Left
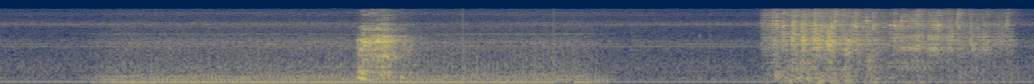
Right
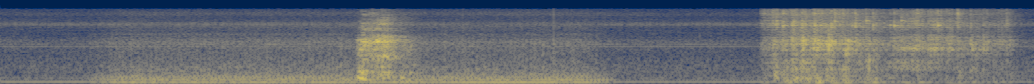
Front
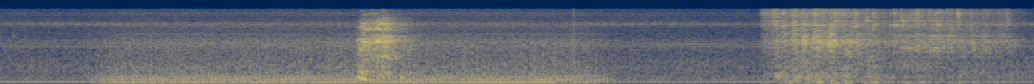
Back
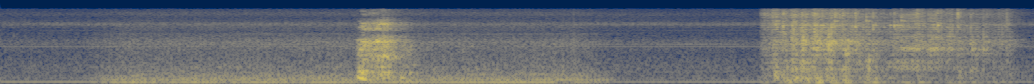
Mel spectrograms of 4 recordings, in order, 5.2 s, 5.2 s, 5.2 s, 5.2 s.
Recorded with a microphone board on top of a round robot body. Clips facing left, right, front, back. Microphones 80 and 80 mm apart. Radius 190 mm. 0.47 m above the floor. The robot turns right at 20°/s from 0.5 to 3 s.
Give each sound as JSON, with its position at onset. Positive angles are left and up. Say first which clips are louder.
{"t": 1.8, "sound": "a cough", "louder": "right 1 dB, back 4 dB", "azimuth_deg": -170, "distance_m": 0.7}
{"t": 3.8, "sound": "crumpling", "louder": "right 2 dB, back 5 dB", "azimuth_deg": -150, "distance_m": 2.5}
